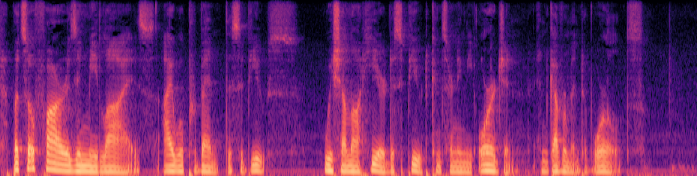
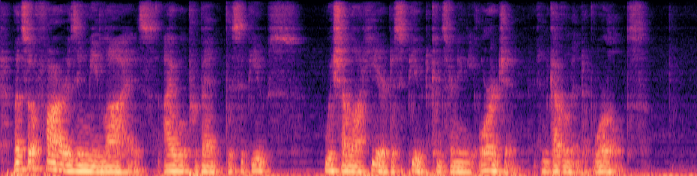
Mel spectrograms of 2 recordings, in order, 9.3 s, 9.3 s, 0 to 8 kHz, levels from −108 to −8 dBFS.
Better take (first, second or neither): first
